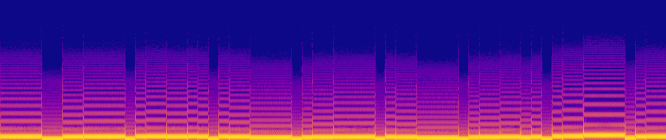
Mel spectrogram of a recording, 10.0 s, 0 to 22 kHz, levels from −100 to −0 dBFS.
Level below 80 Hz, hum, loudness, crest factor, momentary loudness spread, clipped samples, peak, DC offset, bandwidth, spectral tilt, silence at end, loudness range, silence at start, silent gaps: -16 dBFS; none; -12 LUFS; 4 dB; 2 LU; under 0.1%; -6 dBFS; under 0.1%; 1.1 kHz; -15 dB/octave; 0 s; 1 LU; 0 s; none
